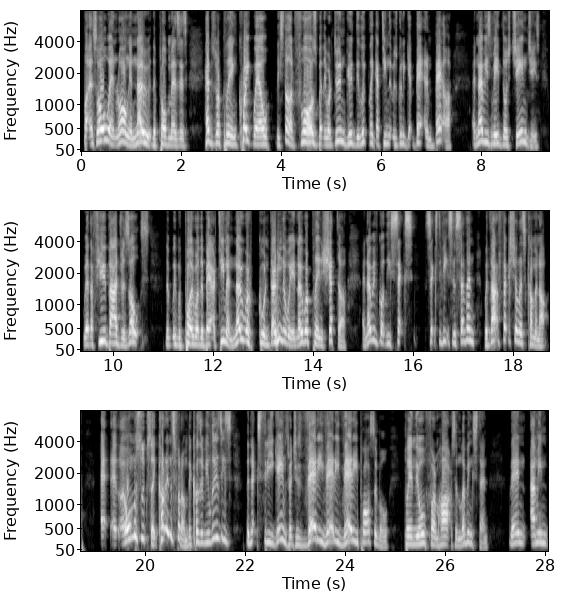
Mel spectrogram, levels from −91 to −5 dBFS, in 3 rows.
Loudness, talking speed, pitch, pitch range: -18 LUFS, 250 wpm, 190 Hz, 165-225 Hz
